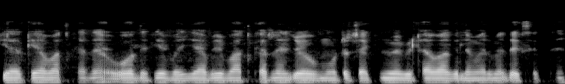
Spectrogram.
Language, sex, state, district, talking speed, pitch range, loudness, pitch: Hindi, male, Bihar, Araria, 265 wpm, 95-100 Hz, -16 LUFS, 100 Hz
